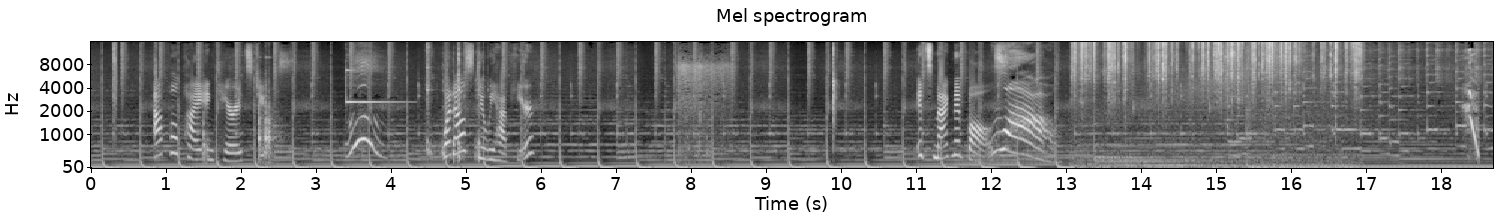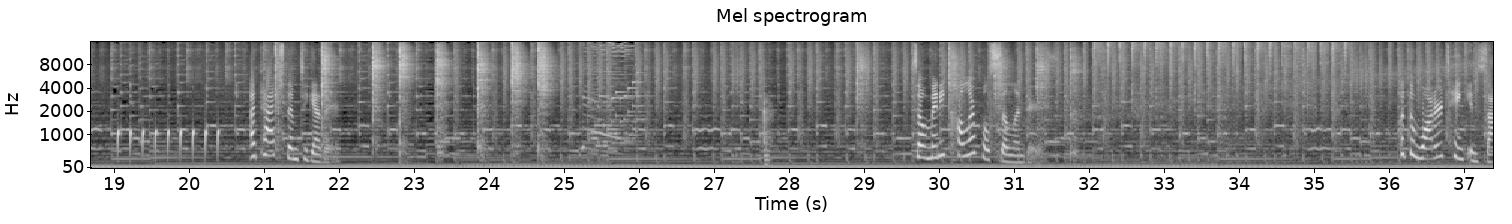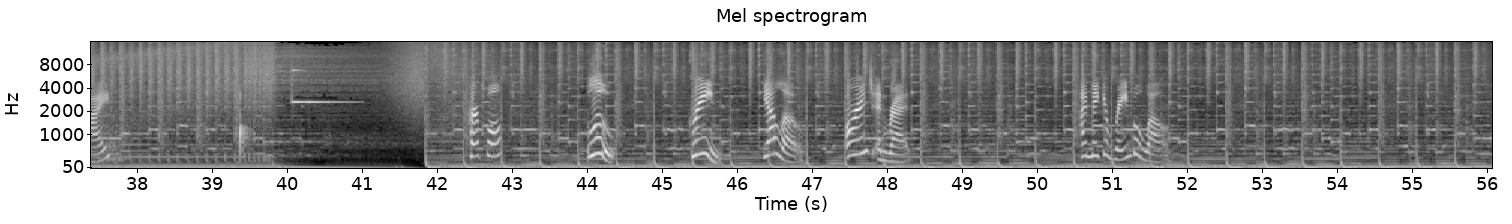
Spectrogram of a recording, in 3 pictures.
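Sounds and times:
background music with held notes: 0:00.0 - 0:56.0
high steady ding tone: 0:03.4 - 0:04.4, 0:40.0 - 0:41.0
magnetic metal balls clicking: 0:19.0 - 0:20.4.

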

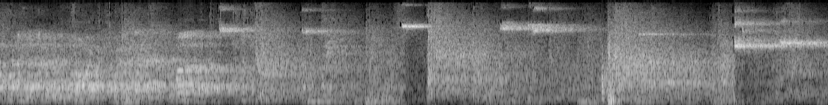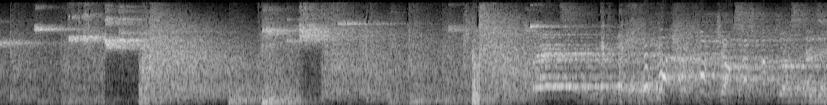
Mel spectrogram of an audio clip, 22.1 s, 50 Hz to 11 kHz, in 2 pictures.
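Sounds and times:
shoes squeaking on wooden floor: 0:02.9 - 0:05.8, 0:06.6 - 0:13.0, 0:14.5 - 0:18.2
squash ball hitting rackets and walls: 0:03.2 - 0:18.9.

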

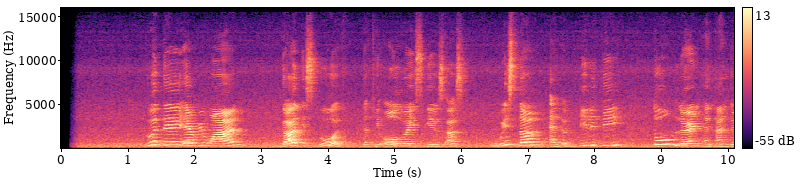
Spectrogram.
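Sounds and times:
woman speaking a greeting: 0:01.3 - 0:10.0.

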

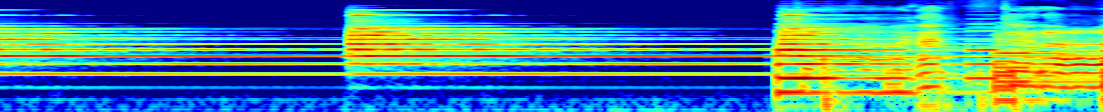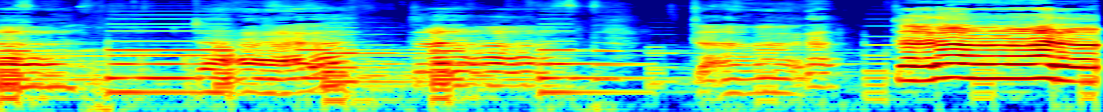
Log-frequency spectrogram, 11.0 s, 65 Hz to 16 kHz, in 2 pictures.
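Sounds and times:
bell ringing: 0:00.0 - 0:05.8.

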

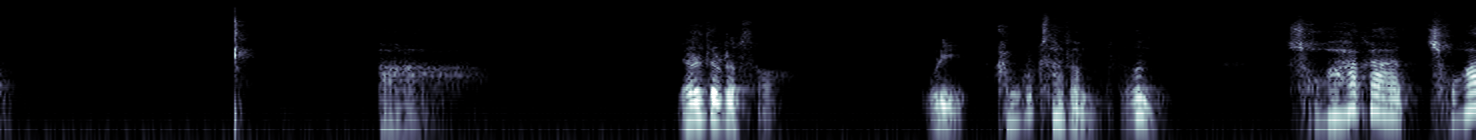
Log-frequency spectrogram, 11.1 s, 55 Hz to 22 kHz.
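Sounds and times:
sharp click: 0:01.7 - 0:02.0.

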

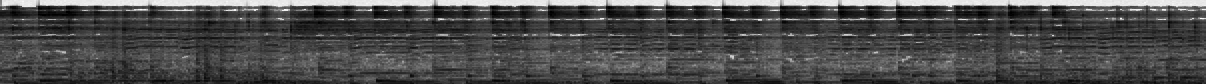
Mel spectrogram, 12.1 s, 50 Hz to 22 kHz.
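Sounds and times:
bass: 0:00.0 - 0:12.0
drums: 0:00.0 - 0:12.0
guitar: 0:00.0 - 0:12.0
live band playing: 0:00.0 - 0:12.0.

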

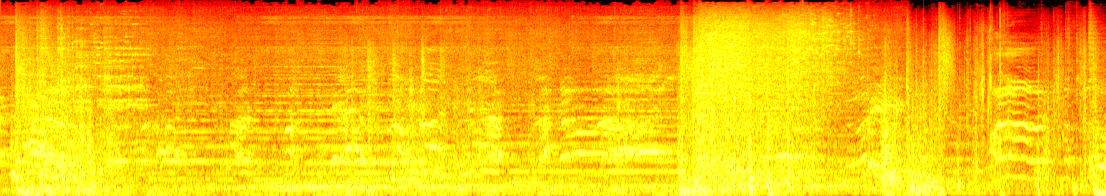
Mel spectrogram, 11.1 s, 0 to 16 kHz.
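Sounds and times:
debris shattering and breaking: 0:00.0 - 0:11.0.

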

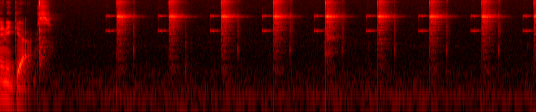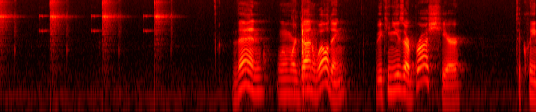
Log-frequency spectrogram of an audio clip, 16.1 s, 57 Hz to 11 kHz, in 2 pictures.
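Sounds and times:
welder beep: 0:01.6 - 0:10.8
welding arc snap: 0:01.7 - 0:10.7.

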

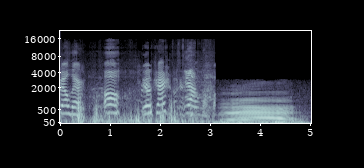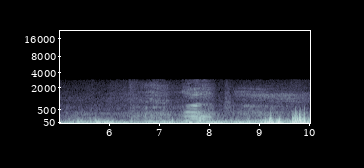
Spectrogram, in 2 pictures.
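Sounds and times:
steady low rumble: 0:00.2 - 0:10.0.

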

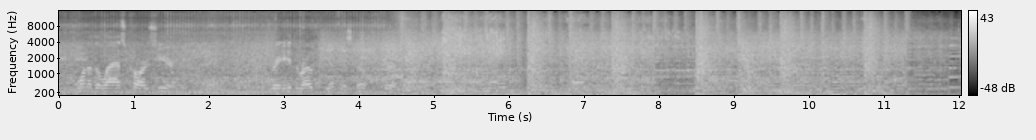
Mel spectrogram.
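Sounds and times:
music with heavy beat and bass: 0:04.1 - 0:12.0.

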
